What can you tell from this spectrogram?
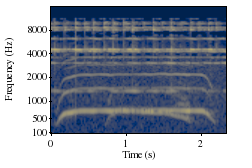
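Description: A bell rings out in celebration of a founder, with a couple of quick strikes, its bright ringing tone sustaining and overlapping before fading away near the end. No one speaks during the ringing.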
